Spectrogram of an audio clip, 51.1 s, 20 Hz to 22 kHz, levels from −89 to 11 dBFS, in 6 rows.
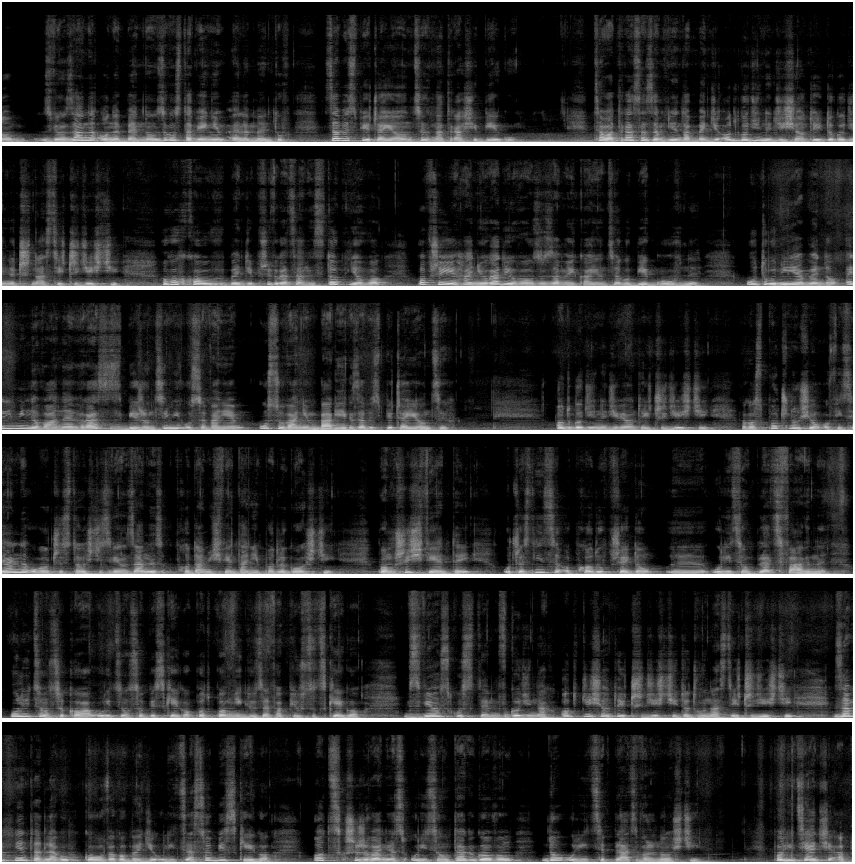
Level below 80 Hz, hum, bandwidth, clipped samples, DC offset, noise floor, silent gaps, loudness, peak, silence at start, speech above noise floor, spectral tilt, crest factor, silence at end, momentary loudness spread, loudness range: -50 dBFS; none; 19.5 kHz; under 0.1%; under 0.1%; -51 dBFS; none; -19 LUFS; 0 dBFS; 0 s; 33 dB; -7 dB/octave; 18 dB; 0 s; 7 LU; 2 LU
